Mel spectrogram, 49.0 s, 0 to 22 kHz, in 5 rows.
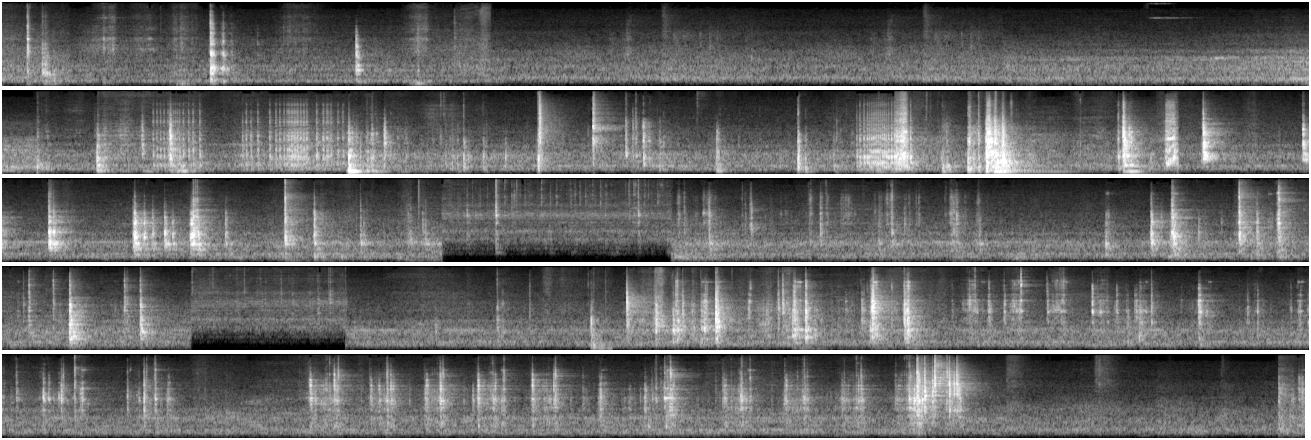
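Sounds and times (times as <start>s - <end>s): clicks knocks and scrapes of parts: 0.1s - 3.6s, 10.5s - 17.5s, 18.1s - 19.0s, 19.6s - 27.1s, 27.9s - 30.6s, 33.1s - 40.6s, 41.4s - 46.5s.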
